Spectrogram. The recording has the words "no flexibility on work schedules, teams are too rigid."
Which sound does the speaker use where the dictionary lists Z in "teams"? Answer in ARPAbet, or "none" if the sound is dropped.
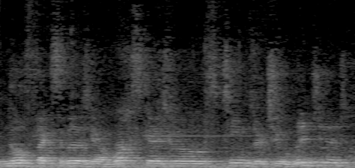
Z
